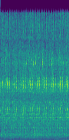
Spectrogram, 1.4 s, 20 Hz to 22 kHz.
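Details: VW Golf Mk6 1.4 TSI at idle before timing chain replacement: fast dry metallic rattle over the idle, almost diesel-like, from a worn timing chain.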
